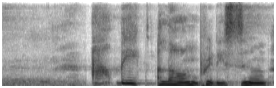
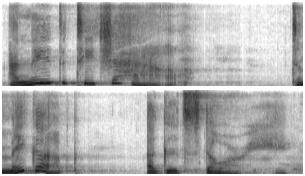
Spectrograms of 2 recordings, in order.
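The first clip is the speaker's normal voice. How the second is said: put-on high, chuckling old goat, playful and loving; an old nanny sharing a secret with a laugh; fond old goat; 8 semitones higher than usual. Old goat telling her babies to make up stories, chuckling.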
